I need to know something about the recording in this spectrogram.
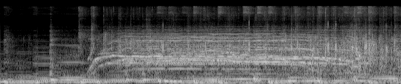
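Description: Backing music with a steady bass line; about a second in, children's voices rise into one long, high, held shout that lasts nearly three seconds.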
